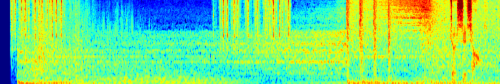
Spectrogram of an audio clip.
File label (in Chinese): 男 汽车; 驰重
